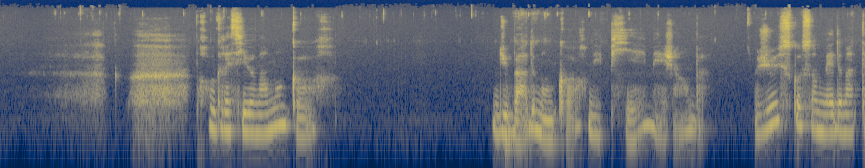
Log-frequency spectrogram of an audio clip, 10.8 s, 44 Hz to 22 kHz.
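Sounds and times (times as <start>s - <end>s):
deep breathing: 0.4s - 2.4s
speech: 2.6s - 4.2s, 6.2s - 10.8s.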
